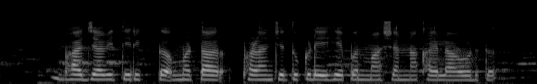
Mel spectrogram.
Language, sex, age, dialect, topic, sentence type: Marathi, female, 25-30, Northern Konkan, agriculture, statement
